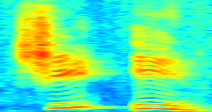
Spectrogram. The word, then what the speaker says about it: Shein: Entonces, a mí la Anita me dijo, recuerda de pronunciar bien la marca, Shein.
